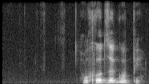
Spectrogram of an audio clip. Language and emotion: Russian, neutral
